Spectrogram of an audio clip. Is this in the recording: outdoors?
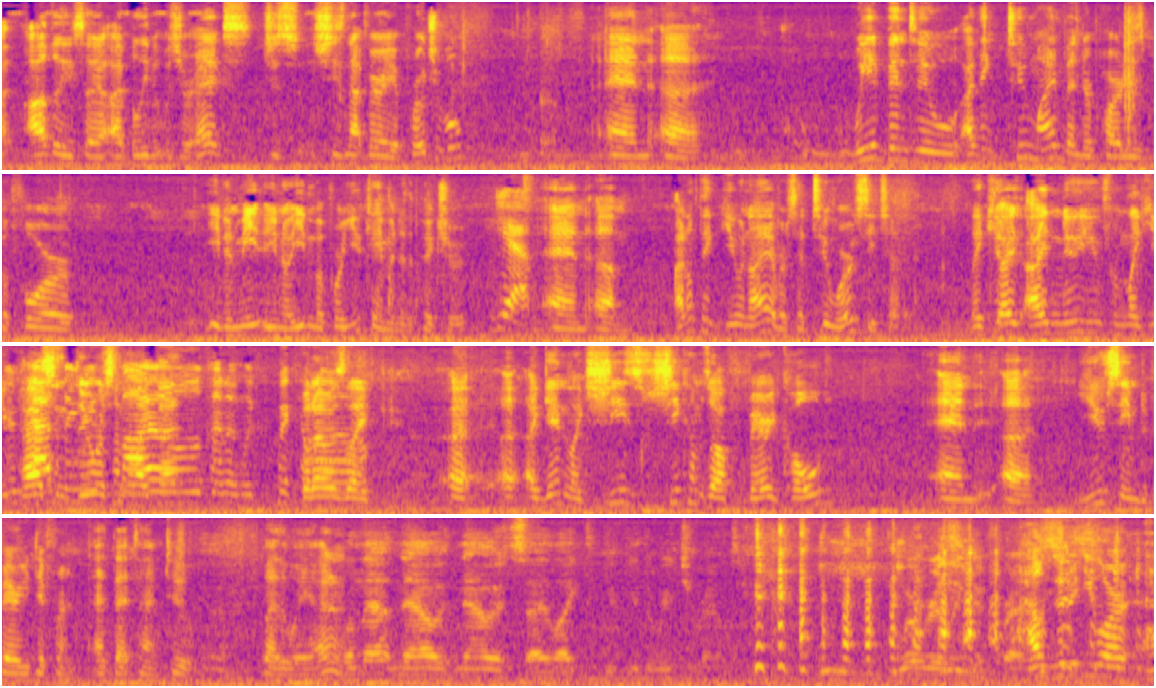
yes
